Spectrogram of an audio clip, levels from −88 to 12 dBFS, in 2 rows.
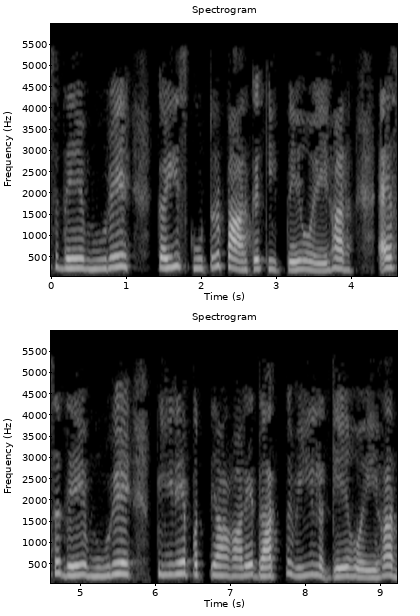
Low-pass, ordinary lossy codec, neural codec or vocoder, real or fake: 5.4 kHz; MP3, 24 kbps; codec, 16 kHz, 2 kbps, FreqCodec, larger model; fake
